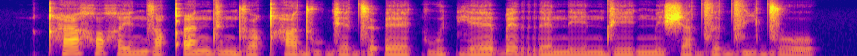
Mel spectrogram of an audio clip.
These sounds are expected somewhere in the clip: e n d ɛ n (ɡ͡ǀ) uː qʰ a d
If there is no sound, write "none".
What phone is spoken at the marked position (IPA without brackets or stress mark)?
d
